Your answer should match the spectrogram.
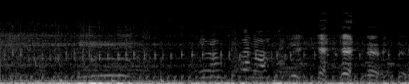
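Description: Yamaha TT-R110 dirt bike's small air-cooled four-stroke single running, heard as a low pulsing rumble from the bike-mounted camera. Voices come in briefly in the second half.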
